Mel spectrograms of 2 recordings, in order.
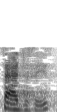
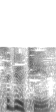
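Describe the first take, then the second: First: The word is pronounced with a plain English accent. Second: The word is pronounced with an Italian-style accent. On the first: The speaker calls it right. "but the Sadducees" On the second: The speaker calls it wrong. "not the Sadducees, that's the Italian way to pronounce it"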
